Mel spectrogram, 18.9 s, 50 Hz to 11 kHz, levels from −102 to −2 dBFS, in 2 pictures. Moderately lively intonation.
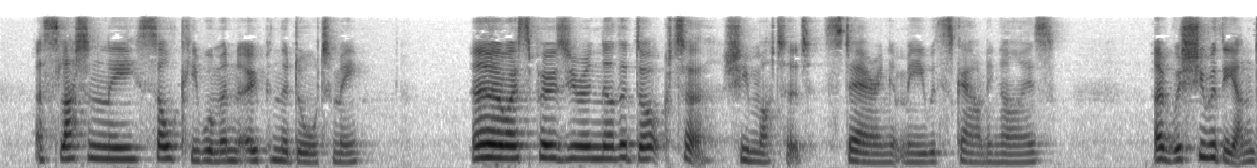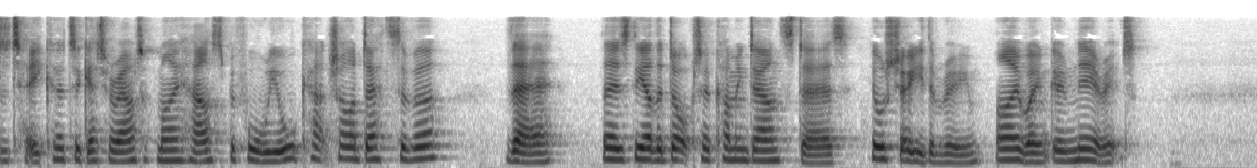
Yes: average, 4.3 semitones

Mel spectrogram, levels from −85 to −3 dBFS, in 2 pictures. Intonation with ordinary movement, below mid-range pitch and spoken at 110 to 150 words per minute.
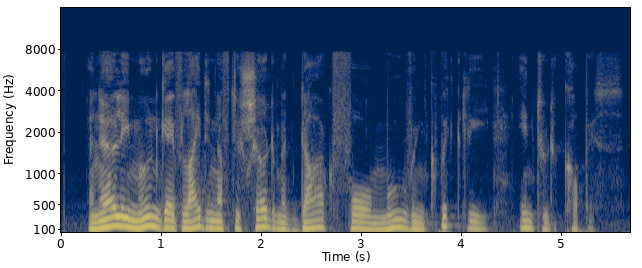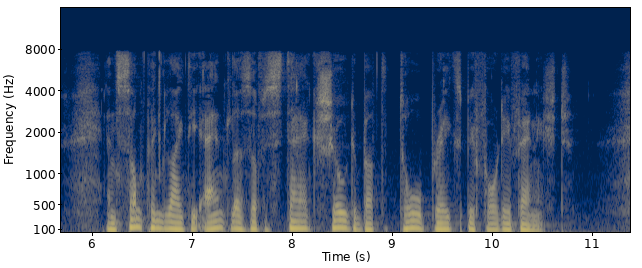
No: average, 3.3 semitones; low, 110 Hz; average, 175 wpm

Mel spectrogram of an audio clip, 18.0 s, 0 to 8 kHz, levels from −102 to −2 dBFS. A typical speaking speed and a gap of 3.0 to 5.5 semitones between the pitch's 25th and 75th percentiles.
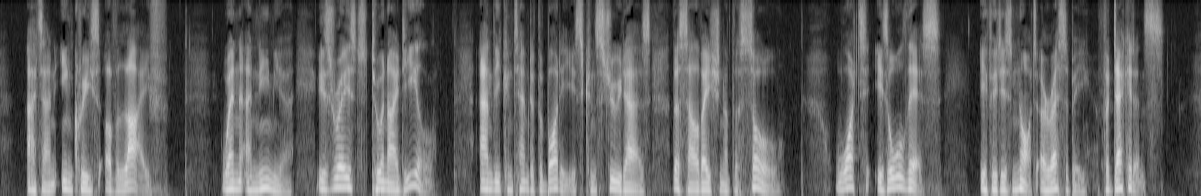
No: slow, 130 wpm; average, 4.1 semitones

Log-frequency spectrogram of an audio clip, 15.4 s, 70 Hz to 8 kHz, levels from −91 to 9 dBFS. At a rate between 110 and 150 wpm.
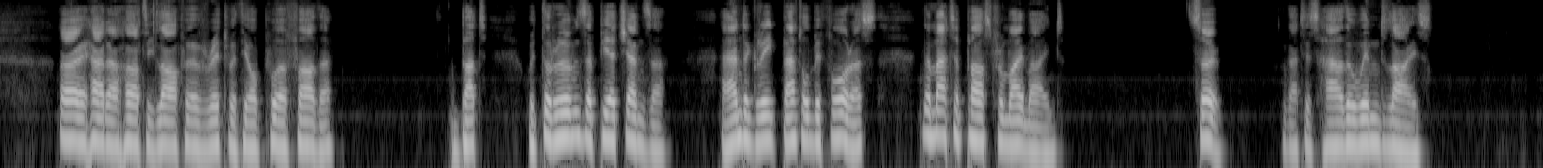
Yes: average, 140 wpm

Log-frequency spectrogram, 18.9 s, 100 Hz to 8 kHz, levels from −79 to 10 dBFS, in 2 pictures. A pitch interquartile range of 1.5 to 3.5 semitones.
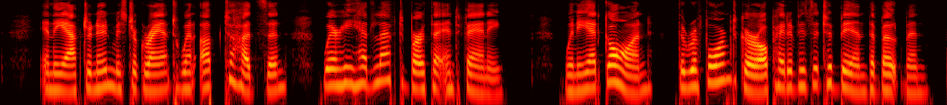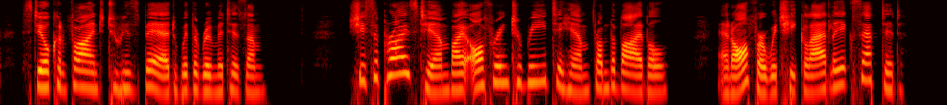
No: average, 4.0 semitones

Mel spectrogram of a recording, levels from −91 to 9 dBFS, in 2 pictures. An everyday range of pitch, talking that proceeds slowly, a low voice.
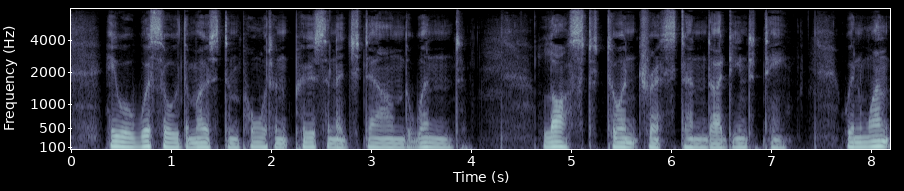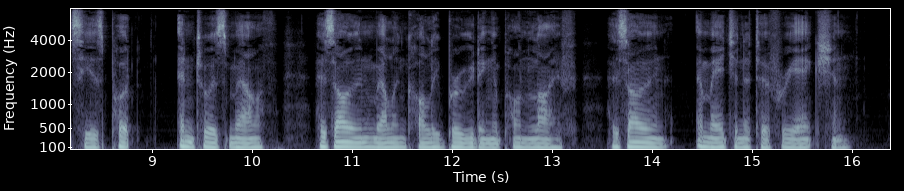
No: narrow, 1.9 semitones; slow, 120 wpm; very low, 95 Hz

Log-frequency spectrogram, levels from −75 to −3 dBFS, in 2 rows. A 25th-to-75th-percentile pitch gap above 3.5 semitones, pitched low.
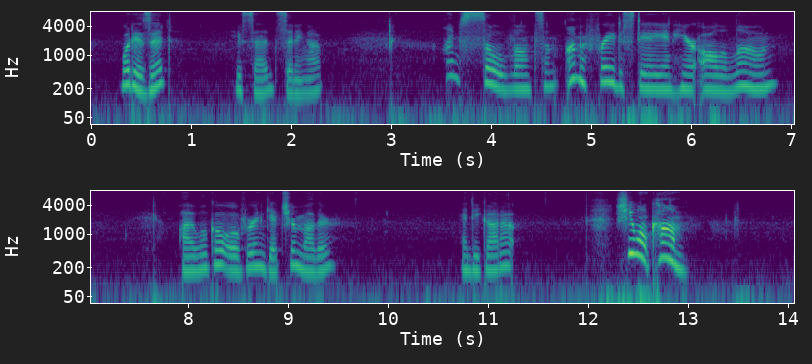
No: average, 4.6 semitones; high, 200 Hz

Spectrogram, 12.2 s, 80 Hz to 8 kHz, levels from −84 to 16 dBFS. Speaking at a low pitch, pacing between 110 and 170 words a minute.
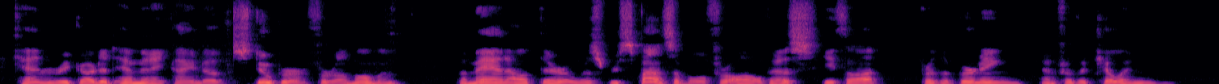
Yes: low, 120 Hz; average, 145 wpm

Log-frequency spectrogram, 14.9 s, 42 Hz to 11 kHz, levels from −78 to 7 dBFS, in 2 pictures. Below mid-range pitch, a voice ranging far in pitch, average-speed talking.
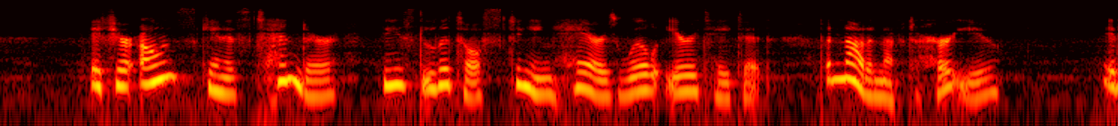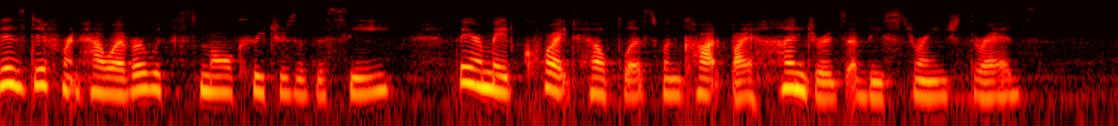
No: high, 190 Hz; wide, 6.3 semitones; average, 175 wpm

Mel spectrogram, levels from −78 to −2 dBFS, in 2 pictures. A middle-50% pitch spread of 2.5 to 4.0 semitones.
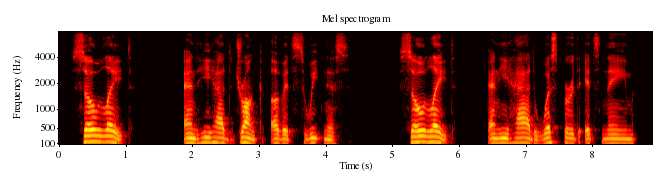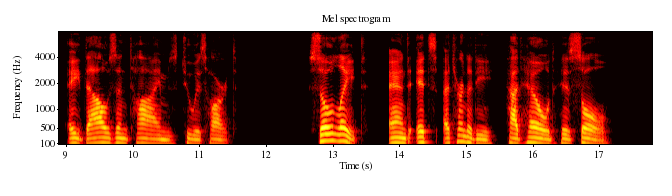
Yes: average, 3.2 semitones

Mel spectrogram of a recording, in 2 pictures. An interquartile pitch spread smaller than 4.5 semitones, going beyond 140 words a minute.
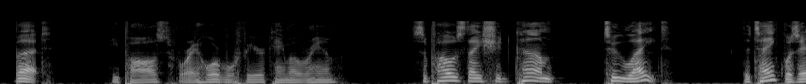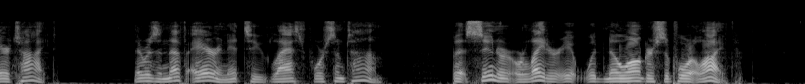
No: average, 4.8 semitones; average, 155 wpm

